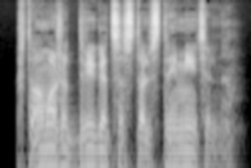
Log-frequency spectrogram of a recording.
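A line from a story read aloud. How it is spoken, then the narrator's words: Muttered. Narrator (Russian): пробормотал полковник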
